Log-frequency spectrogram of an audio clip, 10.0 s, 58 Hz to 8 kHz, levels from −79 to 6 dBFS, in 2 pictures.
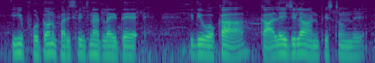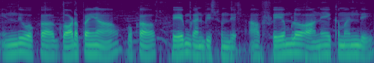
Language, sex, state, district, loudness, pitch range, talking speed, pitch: Telugu, male, Karnataka, Gulbarga, -28 LUFS, 110-125 Hz, 130 wpm, 115 Hz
